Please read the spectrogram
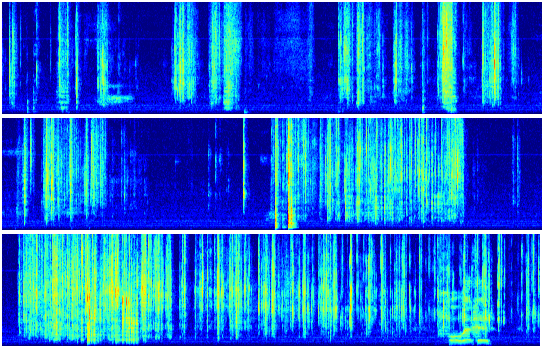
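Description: Small plastic figure parts clicking and snapping as they are handled and fitted together, with a loud sharp snap about halfway through. Plastic bag packaging crinkles in longer stretches through the second half.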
